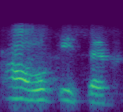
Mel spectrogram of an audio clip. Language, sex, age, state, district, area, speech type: Tamil, female, 18-30, Tamil Nadu, Chennai, urban, conversation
